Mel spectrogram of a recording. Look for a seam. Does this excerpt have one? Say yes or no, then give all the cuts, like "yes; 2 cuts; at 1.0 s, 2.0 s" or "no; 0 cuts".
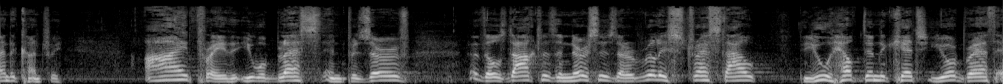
no; 0 cuts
